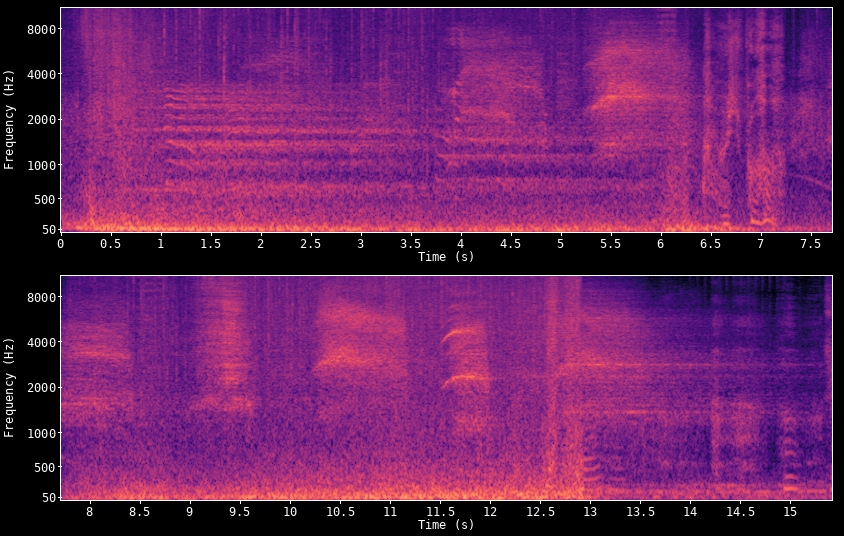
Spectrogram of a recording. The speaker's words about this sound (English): He's like, What was that sound? Like, oh, it was a baby gorilla.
